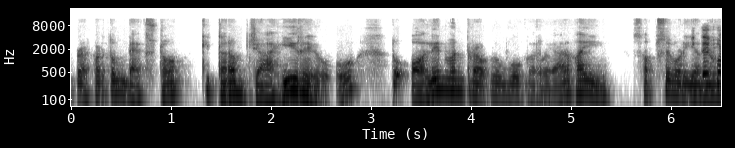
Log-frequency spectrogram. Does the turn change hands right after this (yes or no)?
yes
